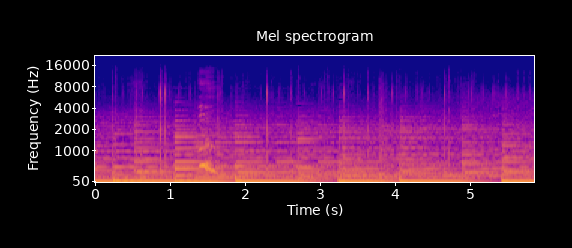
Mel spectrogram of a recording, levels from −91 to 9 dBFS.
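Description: Nothing in this one stands out as a technical fault; there's no glitch, dropout or distortion to point to anywhere in the audio.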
